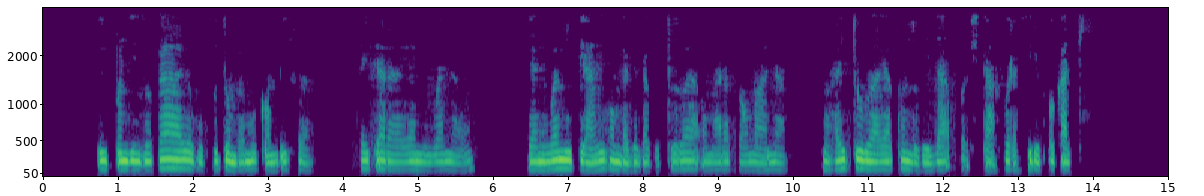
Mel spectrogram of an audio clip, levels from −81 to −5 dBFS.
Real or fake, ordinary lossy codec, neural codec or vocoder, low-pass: real; AAC, 16 kbps; none; 3.6 kHz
